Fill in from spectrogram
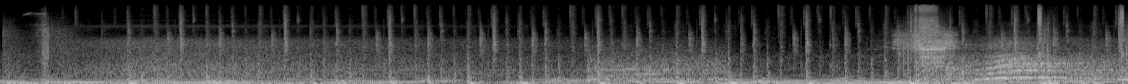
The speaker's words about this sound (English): It's a pleasure to see this car going around here in the echo under this freeway we're at. It just sounds like a racetrack.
